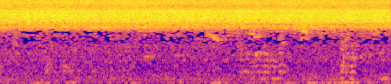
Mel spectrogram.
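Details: Cicada chorus over a vegetable plot with corn that has begun to ear: an unbroken shrill hiss-like drone filling the whole stretch, with faint low rustles underneath.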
